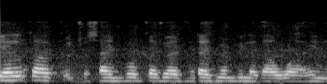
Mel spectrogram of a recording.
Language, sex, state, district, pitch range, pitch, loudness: Hindi, male, Odisha, Khordha, 150-165 Hz, 160 Hz, -18 LUFS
